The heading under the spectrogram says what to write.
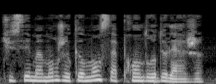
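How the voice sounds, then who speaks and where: Earnest unmarried daughter in her twenties, played by a woman: husky, devout, formal cartoon delivery. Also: lowish voice, normal speed, a little mellow. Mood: sad, worried. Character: devout, anxious 27-year-old unmarried daughter. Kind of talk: scripted cartoon dialogue.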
